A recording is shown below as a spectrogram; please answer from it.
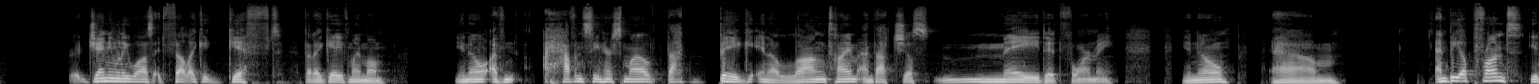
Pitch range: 100-125 Hz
